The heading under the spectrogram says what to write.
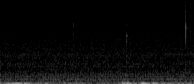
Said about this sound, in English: I hear the hum of the air conditioner. It kind of has an oscillating, for me, oscillating sound. It doesn't quite disappear, but it's kind of, I feel the changing nature of that sound.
